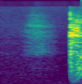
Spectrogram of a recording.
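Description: A person imitates a boyfriend's cough with one short, sharp, close cough after a faint breathy lead-in.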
